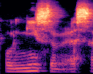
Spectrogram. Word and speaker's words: Onesimus: That's how you pronounce it in the Greek, Onesimus.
